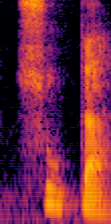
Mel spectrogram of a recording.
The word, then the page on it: sotar: souta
